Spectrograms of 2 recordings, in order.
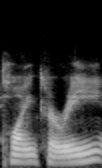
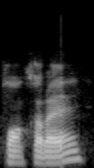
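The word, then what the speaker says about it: Poincaré: names yep i heard him kept saying poincare instead of poncare because nobody knows how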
